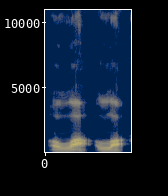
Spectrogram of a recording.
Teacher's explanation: അളാ എന്നുള്ള ഉച്ചാരണം ഉച്ചരിക്കാറുണ്ട് അളാ എന്ന് പറഞ്ഞാൽ എവിടെയാണ് നാവിൻറെ തല അല്ലെങ്കിൽ നാവിന്റെ തല ഒന്ന് പരത്തി വെച്ചിട്ട് നമ്മൾ എന്ത് ചെയ്യും മേലെ മുൻപല്ലിന്റെ താഴ്ഭാഗത്ത് വെക്കും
